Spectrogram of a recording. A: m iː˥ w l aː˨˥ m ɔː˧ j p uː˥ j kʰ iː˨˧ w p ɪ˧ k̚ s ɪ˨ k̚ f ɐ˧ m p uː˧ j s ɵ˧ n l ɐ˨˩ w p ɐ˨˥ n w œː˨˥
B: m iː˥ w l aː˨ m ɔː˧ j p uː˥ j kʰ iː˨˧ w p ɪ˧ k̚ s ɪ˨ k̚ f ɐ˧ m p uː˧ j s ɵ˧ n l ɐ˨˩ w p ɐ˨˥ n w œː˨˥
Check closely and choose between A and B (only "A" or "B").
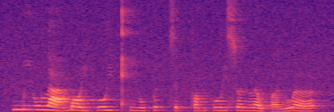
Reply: A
